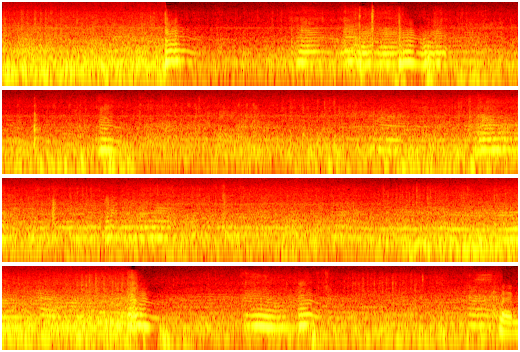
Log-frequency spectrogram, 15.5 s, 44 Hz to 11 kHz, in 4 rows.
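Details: Carniolan honey bees on the comb of an observation hive with the glass removed, recorded in July 1990 with a preamplified capacitor microphone during the waggle dance: a dense hive hum with short wing-puff bursts modulated by waggling, plus occasional clicks.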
